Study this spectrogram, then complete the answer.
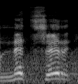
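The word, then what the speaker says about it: נצר: palabra nazareno, obviamente, y esa palabra se pronuncia más o menos como netzer y significa retoño.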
